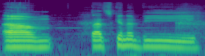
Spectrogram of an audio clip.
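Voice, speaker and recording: A man playing a tabletop game, casually and haltingly describing his character's moves. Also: mid-range voice, little pitch movement, pushed and bright, smooth. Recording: background noise and clicks.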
